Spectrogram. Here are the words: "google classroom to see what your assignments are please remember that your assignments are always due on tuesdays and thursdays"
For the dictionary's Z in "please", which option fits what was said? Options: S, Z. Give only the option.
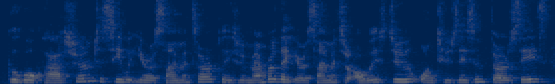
Z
